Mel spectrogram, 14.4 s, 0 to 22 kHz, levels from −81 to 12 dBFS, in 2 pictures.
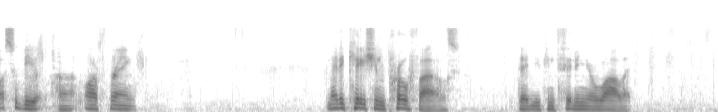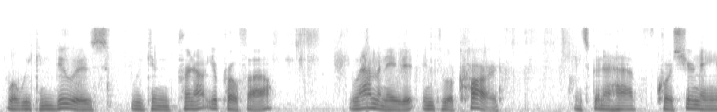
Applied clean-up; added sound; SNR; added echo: neural separator model SepFormer DNS4.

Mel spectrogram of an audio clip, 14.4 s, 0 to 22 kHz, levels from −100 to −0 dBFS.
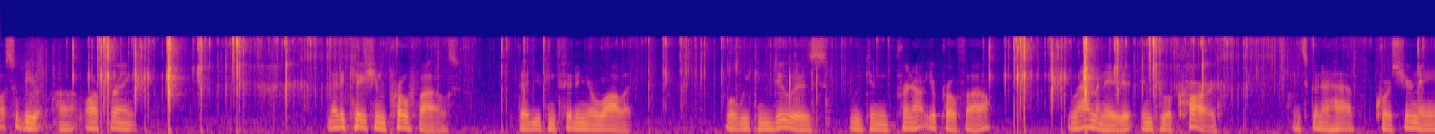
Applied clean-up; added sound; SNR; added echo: none; Crackle; -1 dB; none.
